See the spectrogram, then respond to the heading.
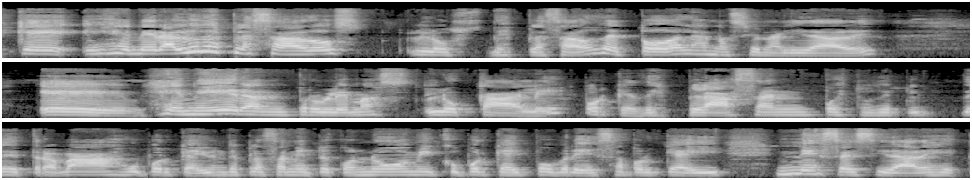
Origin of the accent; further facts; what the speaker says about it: Argentina; moved away; also born or lived in Venezuela; Yo soy nativa argentina y fui inmigrante en Venezuela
